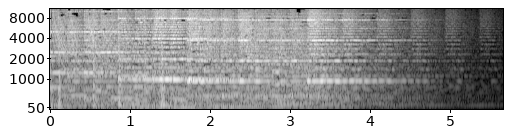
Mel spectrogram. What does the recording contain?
clasic bells10
loop, studio, synth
